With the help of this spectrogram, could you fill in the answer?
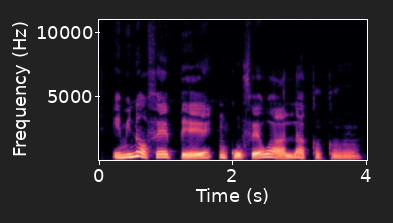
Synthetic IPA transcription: e˨mĩ˧nãː˦˨fɛ˦bɛ˨˦ŋ̩˦ko˨fɛ˨˦wa˦˨a˨˦la˦˨kã˧kã˧

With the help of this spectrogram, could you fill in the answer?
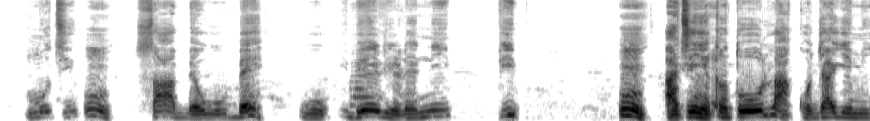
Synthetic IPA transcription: mo˧ti˧ũ˦˨ | sa˦˧˨bɛ˨wo˨bɛ˦ | wo˨i˨be˨˦e˦˨ɾi˨ɾɛ˧˨nĩ˦ | pi˦p̚ | ũ˦˨ | a˨ti˨˧e˧j̃ĩ˨kã˧to˦la˦˨kɔ˨˦d͡ʒa˦je˦mĩ˧

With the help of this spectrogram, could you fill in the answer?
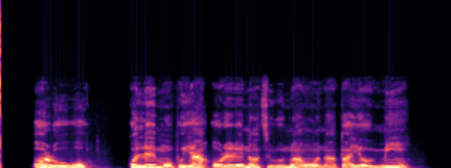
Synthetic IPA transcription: o˦ɾo˨˦wo˦˨ | ko˦le˦˨mɔ̃˨bo˨ja˦ɔ˨ɾɛ˨ɾɛ˨nãː˦˨ti˧ɾo˧nũ˦a˦˨w̃ɔ̃˧ɔ˨nã˨a˨ba˨˦jɔ˦˨mĩ˦˨

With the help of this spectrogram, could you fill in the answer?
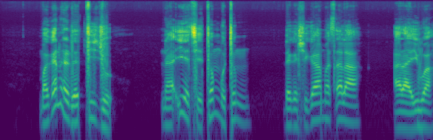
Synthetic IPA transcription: mɐ˨ɡɐ˦nɐ˨rdɐ˦tːiː˦d͡ʒoː˨ | naː˨ʔɪ˦ja˨t͡ʃeː˨tɔ˦mːʊ˨tʊ˦˨m | dɐ˨ɡa˨ʃɪ˨ɡaː˦mɐ˦sʼɐ˦laː˨ | ʔa˨ɽaː˨jʊ˦waː˦

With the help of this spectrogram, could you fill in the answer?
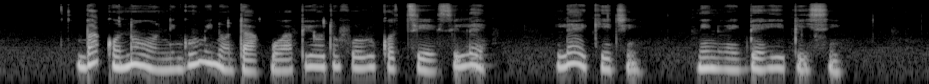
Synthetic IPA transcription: ba˦kɔ̃˨˧˨nãː˦˨nĩ˨˧ɡũ˦mĩ˦˨nã˨da˨k͡pɔ˨a˨˧˦pi˦ɔ˧dũ˦fo˧ɾu˦kɔ˧ti˧ɛ˨si˨˦lɛ˦˨ | lɛ˦˨kʰe˧˨d͡ʒi˨ | nĩ˦nũ˦ɛ˧ɡ͡bɛ˧i˦˨pi˧si˨

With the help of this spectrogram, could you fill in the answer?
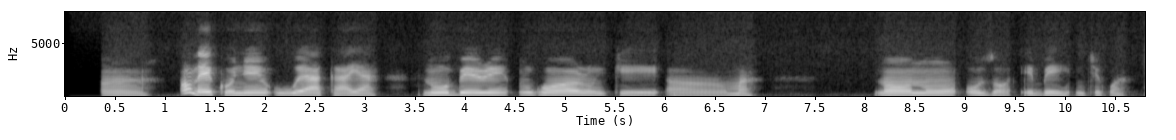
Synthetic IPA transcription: a˨ | ɔ˦ne˨e˦ko˨ɲe˦u˨we˦a˦ka˨ja˦ | no˦be˦ɾe˦ŋ̩˦ɡʷɔ˦ɔ˦ɾʊ˨ŋ̩˨ke˨ | ma˦ | nɔ˦nʊ˦ʊ˦zɔ̰˨e˦be˦n̩˦t͡ʃɪ˦kʷa˦

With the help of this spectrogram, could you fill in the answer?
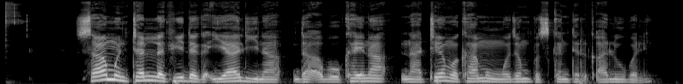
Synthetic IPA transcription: saː˦mʊ˨ntɐ˦lːɐ˨ɸiː˦dɐ˨ɡa˨ʔɪ˨jaː˦liː˨naː˦da˨ʔa˨boː˨ka˦jnaː˦naː˨teː˦mɐ˨kaː˦mɪ˦ŋwɐ˦d͡ʒɛ˦mɸɪ˨skɐ˦ntɐ̰˨rkʼaː˦luː˦bɐ˨liː˦

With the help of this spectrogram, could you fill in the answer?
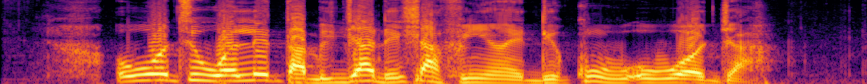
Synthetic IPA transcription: o˧wo˦ti˦wɔ˧le˦ta˧˨bi˨˦d͡ʒa˦˨de˨˦ʃa˦˨fi˨˧˦j̃ã˧e˨de˨˦kũ˦˧˦o˧wo˦ɔ˧d͡ʒa̰˨

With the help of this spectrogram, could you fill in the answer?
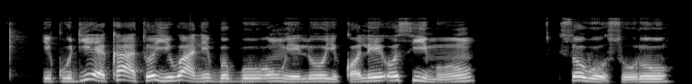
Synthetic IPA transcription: i˨ku˨di˨˦ɛ˦˨ka˦˨to˨˦ji˨˦wa˦˨nĩ˨˧˦ɡ͡bo˧ɡ͡bo˧o˧hũ˧e˨lo˧˦i˨kɔ˨˦le˦o˦si˦˨mũ˨˦ | so˦˨wo˨so˨ɾo˧

